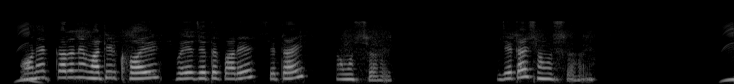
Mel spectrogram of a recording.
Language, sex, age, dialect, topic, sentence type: Bengali, female, 18-24, Northern/Varendri, agriculture, statement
